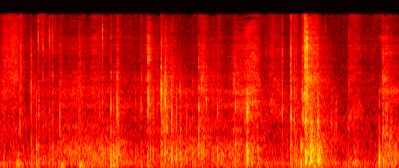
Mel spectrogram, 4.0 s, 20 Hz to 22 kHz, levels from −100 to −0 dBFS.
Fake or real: fake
